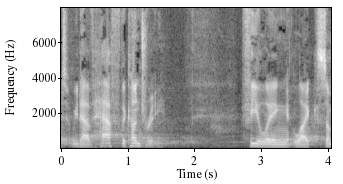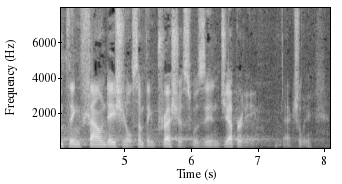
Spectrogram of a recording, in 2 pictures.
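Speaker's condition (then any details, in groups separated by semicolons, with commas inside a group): No condition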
